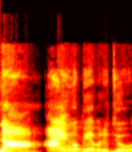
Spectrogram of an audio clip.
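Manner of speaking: blunt, curt, offhand, dismissive tone. Retelling how the driver refused at once: imitating the driver's blunt refusal. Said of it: "immediately it was a no from him".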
